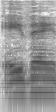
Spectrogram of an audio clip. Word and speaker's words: Ewe: group for those is the group called the Ewe, that's spelled E-W-E.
